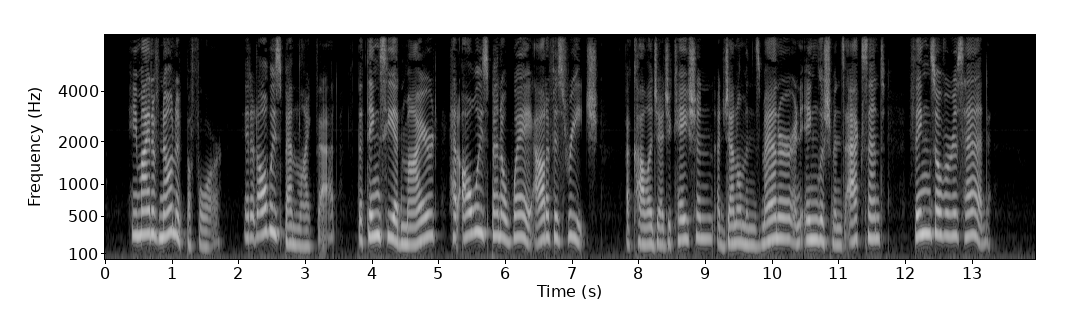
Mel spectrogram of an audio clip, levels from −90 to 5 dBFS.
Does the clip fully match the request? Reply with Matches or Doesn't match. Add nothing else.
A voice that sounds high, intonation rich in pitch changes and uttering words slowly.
Doesn't match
